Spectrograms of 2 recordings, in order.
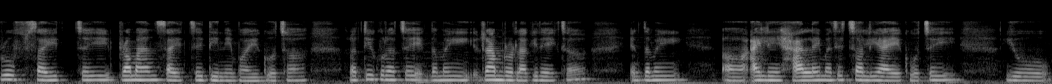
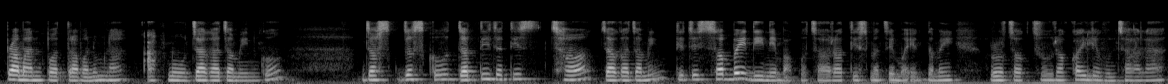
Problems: background sounds at intervals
